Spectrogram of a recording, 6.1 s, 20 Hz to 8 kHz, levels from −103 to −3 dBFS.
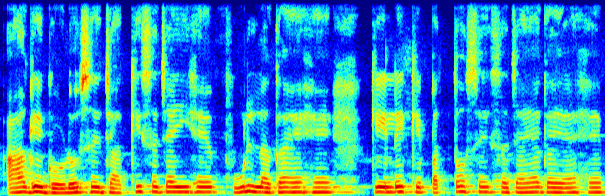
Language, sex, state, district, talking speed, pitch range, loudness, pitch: Hindi, female, Rajasthan, Jaipur, 160 wpm, 190-205 Hz, -16 LUFS, 195 Hz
